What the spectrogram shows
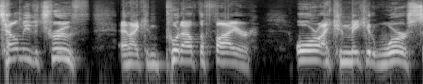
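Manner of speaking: shouting. Character confronting a man whose shoulders are on fire, yelling at him. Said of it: "kind of yelling at him".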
